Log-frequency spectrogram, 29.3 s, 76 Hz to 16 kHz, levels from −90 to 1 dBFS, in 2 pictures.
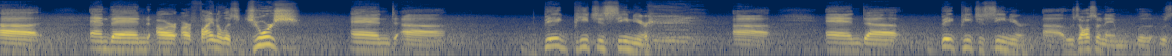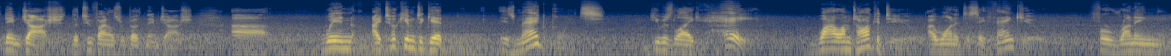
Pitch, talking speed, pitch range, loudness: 145 Hz, 125 wpm, 125-155 Hz, -23 LUFS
